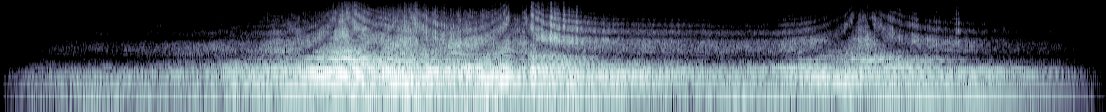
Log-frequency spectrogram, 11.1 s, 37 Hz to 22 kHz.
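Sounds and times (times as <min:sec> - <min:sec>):
pack engine running: 0:00.0 - 0:11.0.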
